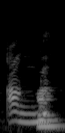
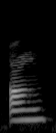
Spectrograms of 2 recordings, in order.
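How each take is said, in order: First: The final g sound is strongly pronounced. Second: The final g sound is soft and light. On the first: The speaker calls it wrong. "not ang" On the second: The speaker calls it right. "Just say ang"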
